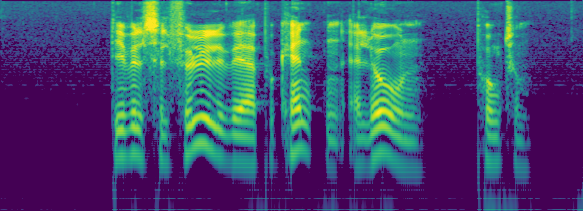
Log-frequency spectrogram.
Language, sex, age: Danish, male, 25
